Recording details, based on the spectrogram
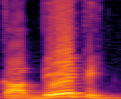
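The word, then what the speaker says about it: काव्येऽपि: अपि बोलेंगे तो आपको समझ में आ जाएगा कि आ बोला गया है, लेकिन जब आपसे बोला जाए रघुवंश काव्येपि तो आ का उच्चारण केवल महसूस होगा कि मैं आ बोल रहा हूं, लेकिन बाहर नहीं निकले। और जब इस आकार का उच्चारण बाहर ना निकले तभी इसका उच्चारण सही माना जाता है।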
